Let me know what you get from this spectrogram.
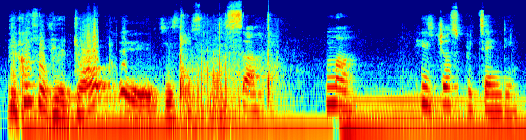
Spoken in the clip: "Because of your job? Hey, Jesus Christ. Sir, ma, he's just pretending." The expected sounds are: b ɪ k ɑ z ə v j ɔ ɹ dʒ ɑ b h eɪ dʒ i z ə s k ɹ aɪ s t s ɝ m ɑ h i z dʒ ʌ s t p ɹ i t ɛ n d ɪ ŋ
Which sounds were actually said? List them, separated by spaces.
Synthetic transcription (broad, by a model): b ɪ k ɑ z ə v j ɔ dʒ ɑ b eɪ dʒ i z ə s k aɪ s s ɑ m ɑ h i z dʒ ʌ s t p ɹ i t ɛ n d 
